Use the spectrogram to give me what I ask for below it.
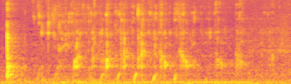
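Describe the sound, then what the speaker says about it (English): Bas-Armagnac poured into tasting glasses gives a quiet, close trickle and a string of small liquid plops and drips over a few seconds, with no voices. "Let me finish pouring these."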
